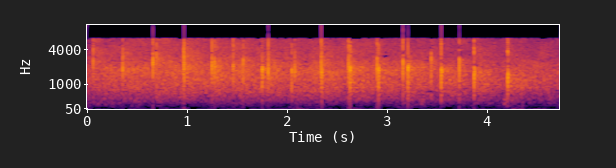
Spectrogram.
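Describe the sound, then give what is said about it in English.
Audience applause for a choir: many sharp, scattered claps ring out at an uneven rhythm rather than merging into a dense roar, staying moderately loud throughout. “it struck me that we did not give the choir a round of applause.”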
